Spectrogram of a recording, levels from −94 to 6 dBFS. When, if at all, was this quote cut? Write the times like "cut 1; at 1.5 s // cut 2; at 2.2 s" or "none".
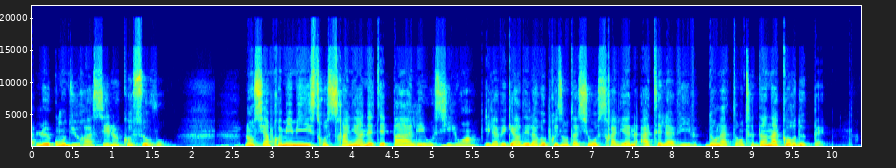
cut 1; at 2.6 s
